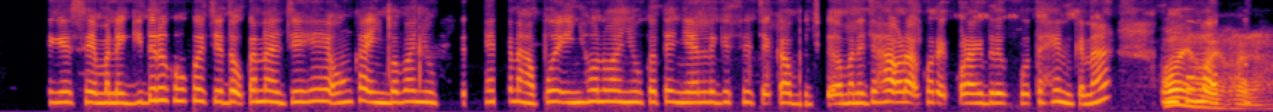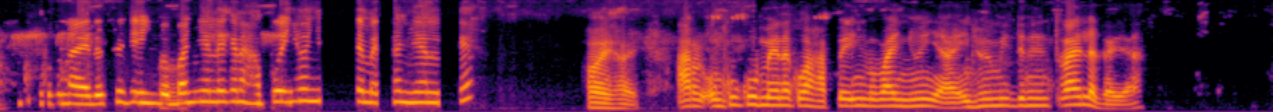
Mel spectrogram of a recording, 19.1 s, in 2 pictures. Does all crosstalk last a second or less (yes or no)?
yes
